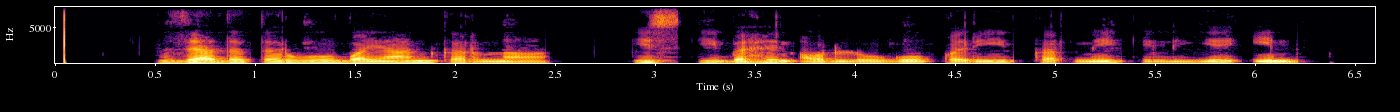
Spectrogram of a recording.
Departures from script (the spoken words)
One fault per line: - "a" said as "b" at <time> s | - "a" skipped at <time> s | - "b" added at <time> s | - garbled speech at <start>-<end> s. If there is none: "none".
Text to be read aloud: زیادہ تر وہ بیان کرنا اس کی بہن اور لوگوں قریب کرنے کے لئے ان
none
